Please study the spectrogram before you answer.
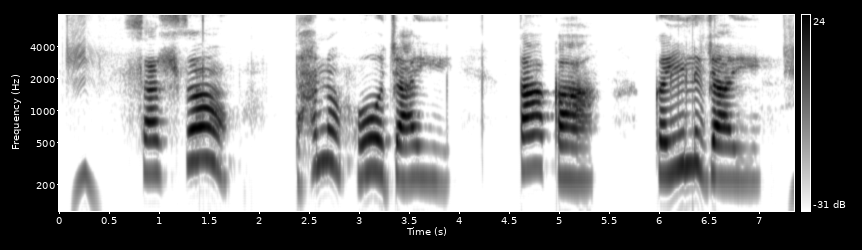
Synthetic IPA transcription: səɾsə̃ | d̪ʱənhod͡ʒaːi | t̪aːka | kəɪld͡ʒaːiː

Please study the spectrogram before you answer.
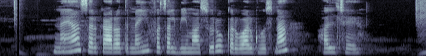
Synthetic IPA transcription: nəjãsəɾkaɾət̪nəĩpʰəsəlbimasuɾukəɾʋaɾɡʱosna | həlt͡ʃʰɛ

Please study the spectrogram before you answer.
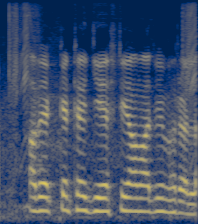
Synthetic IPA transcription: aʋekːeʈʰed͡ʒiesʈiaːmaːd̪mibʱəɾəl

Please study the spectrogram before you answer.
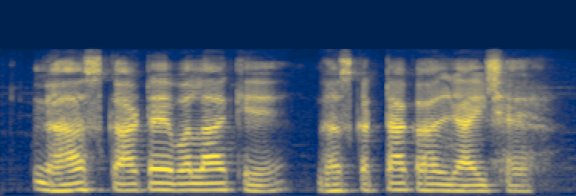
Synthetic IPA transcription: ɡʱaskaʈəjbalake | ɡʱəskəʈːakəɦəld͡ʒajt͡ʃʰɛ

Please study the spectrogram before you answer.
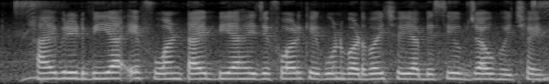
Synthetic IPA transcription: hajbɾiɖbijaʔepʰwənʈajp̚bijaɦəjd͡ʒepʰəɽkeɡonbəɽbəjt͡ʃʰəjabesiupd͡ʒauɦojt͡ʃʰəj

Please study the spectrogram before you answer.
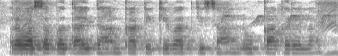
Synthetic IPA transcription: ɾəʋasəbət̪ajd̪ʱankaʈekebad̪kisanlokːakəɾelə̃

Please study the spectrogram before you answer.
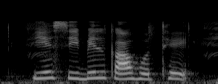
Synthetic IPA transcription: jesibɪlkaɦoːt̪ɦeː

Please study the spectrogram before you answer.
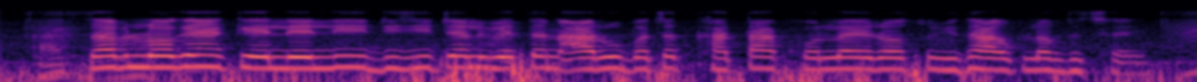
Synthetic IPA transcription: səbʱloɡẽkeleliɖid͡ʒiʈəlbet̪ənaɾubət͡ʃət̪kʰat̪akʰoləjɾɔsubid̪ʱaupləbd̪ʱt͡ʃʰɛ

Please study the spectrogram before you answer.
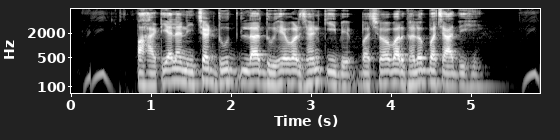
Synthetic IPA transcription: pɐɦaːʈijalanit͡ʃəʈ̚d̪uːd̪lad̪uɦeʋəɾd͡ʒʱənkiːbebɐt͡ʃʋabəɾɡʱɐlok̚bɐt͡ʃaːd̪iɦi

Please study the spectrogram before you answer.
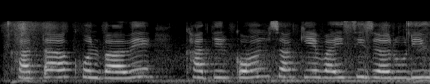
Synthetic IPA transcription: kʰaːt̪akʰoːlʋaːʋe | kʰaːt̪iɾkɔːnsakeʋaːjsizəɾuːɾi

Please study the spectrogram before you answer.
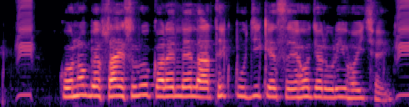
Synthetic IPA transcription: konobjəbsajsuɾukəɾɛlelaɾt̪ʰikpud͡ʒikeseɦod͡ʒəɾuɾiɦojt͡ʃʰəj

